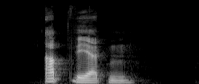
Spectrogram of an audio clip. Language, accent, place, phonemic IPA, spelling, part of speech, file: German, Germany, Berlin, /ˈapveːʁtən/, abwerten, verb, De-abwerten.ogg
- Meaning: to devaluate, to denigrate, to depreciate, to devalue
